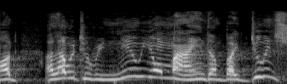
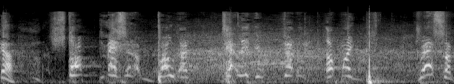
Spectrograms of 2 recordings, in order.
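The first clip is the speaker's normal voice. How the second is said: sudden, harsh, angry scolding snap; 7 semitones higher than usual. Retelling how the worshipper turned on her kids: imitating someone snapping angrily. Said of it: "something out of an Arnold Schwarzenegger movie".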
